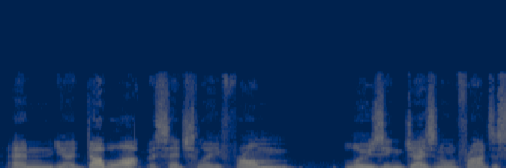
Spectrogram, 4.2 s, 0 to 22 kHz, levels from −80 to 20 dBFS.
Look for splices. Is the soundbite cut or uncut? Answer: uncut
